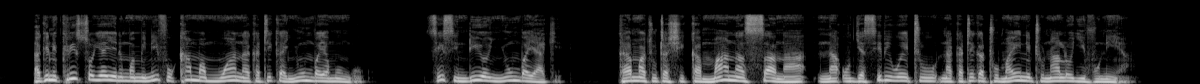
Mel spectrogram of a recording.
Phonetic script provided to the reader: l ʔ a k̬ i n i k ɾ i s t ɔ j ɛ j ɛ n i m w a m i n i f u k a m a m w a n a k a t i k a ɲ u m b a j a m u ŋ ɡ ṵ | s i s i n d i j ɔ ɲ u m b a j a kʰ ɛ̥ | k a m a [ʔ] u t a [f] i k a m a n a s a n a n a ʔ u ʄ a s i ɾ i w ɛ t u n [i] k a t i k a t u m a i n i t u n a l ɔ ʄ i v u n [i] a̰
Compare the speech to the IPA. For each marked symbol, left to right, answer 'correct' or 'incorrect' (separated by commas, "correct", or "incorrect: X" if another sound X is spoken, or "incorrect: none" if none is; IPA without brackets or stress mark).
incorrect: t, incorrect: ʃ, incorrect: a, correct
